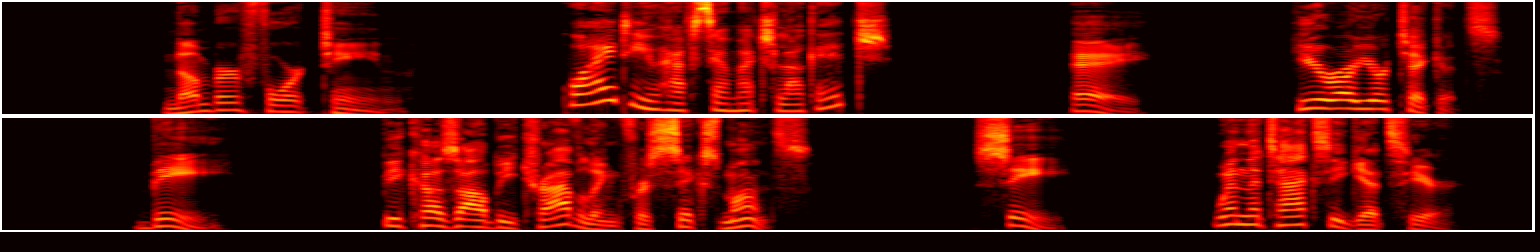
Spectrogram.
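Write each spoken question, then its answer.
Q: Why do you have so much luggage?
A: B: Because I'll be traveling for 6 months.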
